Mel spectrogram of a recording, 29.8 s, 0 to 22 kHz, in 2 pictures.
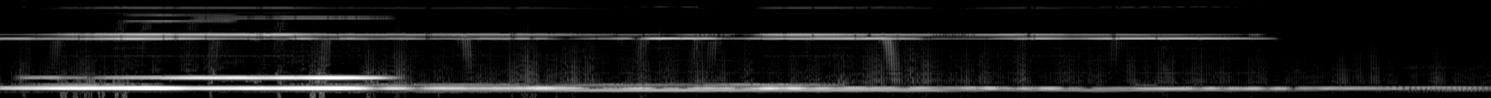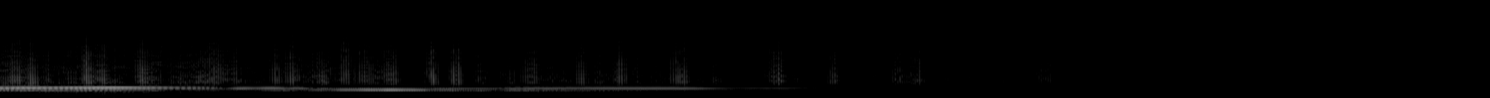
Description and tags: made trmp wtr S48 06 RL BEAUTIFUL!!!
trumpet in the sink was the starting point - this is OLD.. 10-12 years old
beat, trumpet, processed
